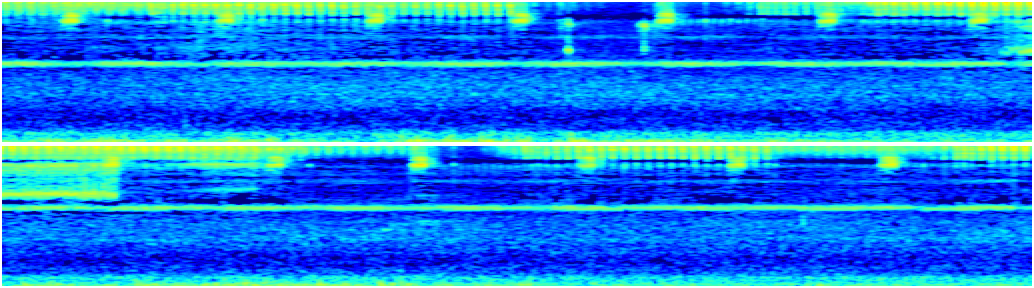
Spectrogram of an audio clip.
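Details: Countryside night chorus of grass insects: one even, sustained high trill runs without pause, topped by short, thin, very high chirps in loose repeats, with a low rumbling hum underneath.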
